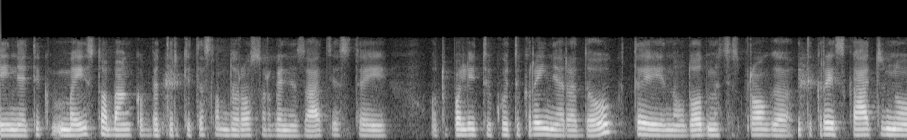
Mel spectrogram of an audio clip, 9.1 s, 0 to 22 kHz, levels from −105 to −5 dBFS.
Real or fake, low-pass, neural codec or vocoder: real; 7.2 kHz; none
